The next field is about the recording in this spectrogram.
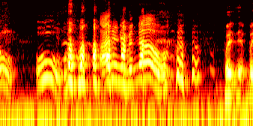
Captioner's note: laughs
